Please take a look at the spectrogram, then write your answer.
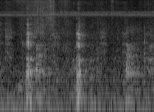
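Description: A pig on a farm gives three short grunts about a second apart, fairly close and moderately loud, with the last one softer, over a quiet background.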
